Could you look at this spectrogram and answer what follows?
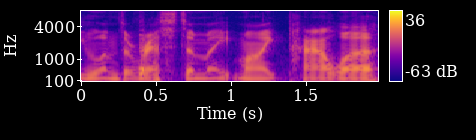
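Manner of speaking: nerdy-sounding voice. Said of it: "read a few Anakin lines with your best impression of Moss".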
